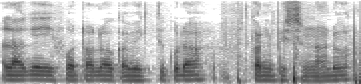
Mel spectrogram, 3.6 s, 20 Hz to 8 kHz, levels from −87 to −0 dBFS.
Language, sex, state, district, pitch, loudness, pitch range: Telugu, male, Andhra Pradesh, Sri Satya Sai, 115 Hz, -25 LUFS, 110-115 Hz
